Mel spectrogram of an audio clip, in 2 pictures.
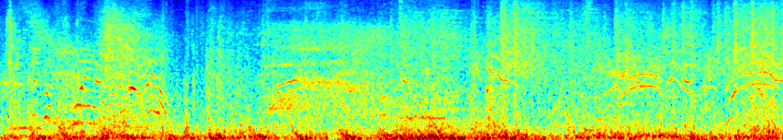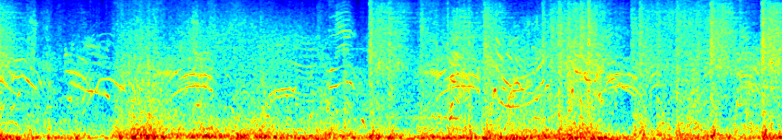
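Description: Game combat effects clash and boom.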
